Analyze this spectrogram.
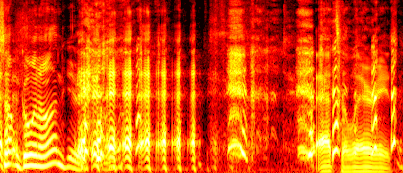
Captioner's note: everyone laughing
